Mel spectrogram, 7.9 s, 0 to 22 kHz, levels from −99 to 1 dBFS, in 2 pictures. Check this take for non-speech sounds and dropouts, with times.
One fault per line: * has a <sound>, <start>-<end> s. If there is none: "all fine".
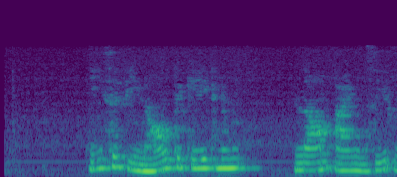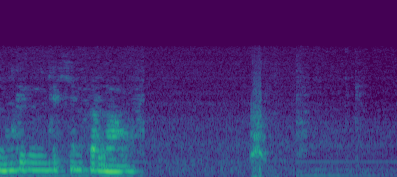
* has a bark, 6.5-6.8 s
